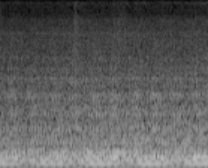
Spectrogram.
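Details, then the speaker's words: Old refrigeration unit drawing air in the front and out the back, compressor unidentified, with a noisy fan motor: steady loud low hum and rushing-air drone, very noisy running with no knock or rattle. "It's very loud as these are. These things are so so noisy."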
